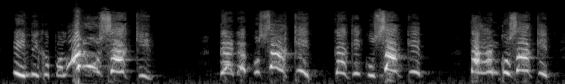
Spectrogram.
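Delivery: very high, loud yelps; hammed-up patient listing every hurt; yelling in pain. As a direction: wail out each ache at full voice. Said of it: "dia teriak-teriak sakit".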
